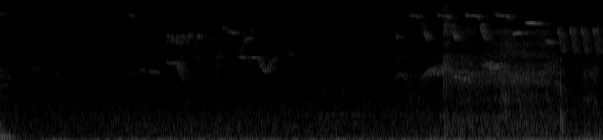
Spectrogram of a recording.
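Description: Near silence: room tone with a few faint bird chirps in the background.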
